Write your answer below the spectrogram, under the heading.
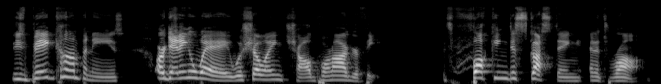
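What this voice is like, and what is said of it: Raised, angry voice. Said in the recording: “I'm raising my voice a little bit ... I'm very pissed off”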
